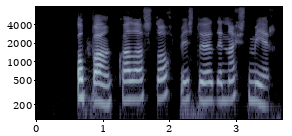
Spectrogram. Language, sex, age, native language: Icelandic, male, 12, Icelandic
